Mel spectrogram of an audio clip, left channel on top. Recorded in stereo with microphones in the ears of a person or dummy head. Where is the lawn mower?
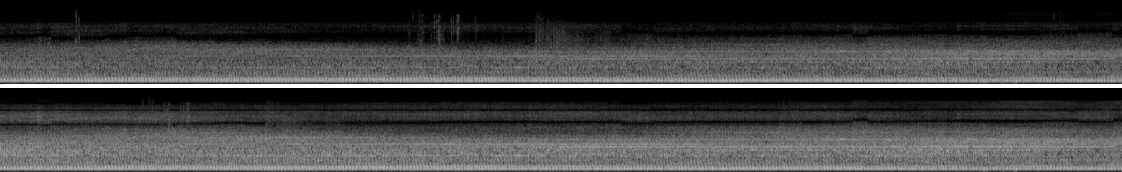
35° right (ahead or behind); by 11.2 s 20° right (ahead or behind).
